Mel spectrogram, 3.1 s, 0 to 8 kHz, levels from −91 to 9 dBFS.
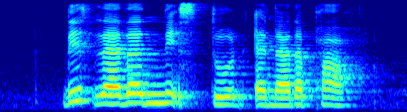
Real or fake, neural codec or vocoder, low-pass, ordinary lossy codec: real; none; 7.2 kHz; none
